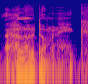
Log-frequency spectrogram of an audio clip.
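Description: It is said in a sexy, seductive voice.

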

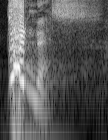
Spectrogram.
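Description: It is said with strong, heated feeling. The speaker is holding back from cussing. "with great passion like I say it"

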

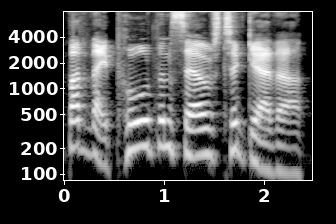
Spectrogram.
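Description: It is read in a children's-book storytelling voice.

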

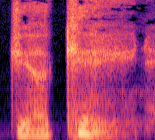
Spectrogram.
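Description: It is said in a put-on performing voice.

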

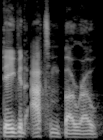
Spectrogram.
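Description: The name is said with an American pronunciation.

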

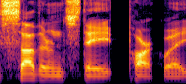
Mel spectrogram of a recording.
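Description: The middle sound of Southern is a th sound. "You don't say"

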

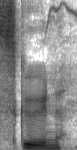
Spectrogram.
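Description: The word is said with a Scottish Gaelic pronunciation. "but Scottish Gaelic, it's Scone"

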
